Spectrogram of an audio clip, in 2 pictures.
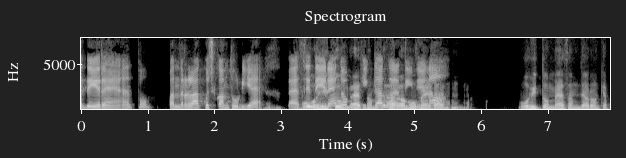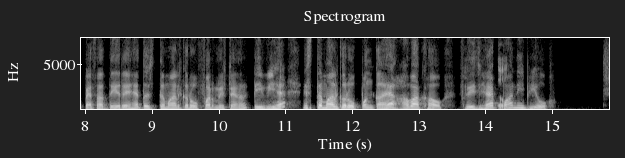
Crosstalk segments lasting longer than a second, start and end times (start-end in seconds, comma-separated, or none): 3.3-5.3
